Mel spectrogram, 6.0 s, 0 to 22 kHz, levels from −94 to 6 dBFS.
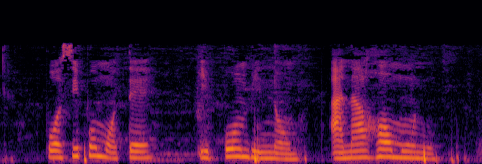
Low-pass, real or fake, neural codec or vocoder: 7.2 kHz; real; none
